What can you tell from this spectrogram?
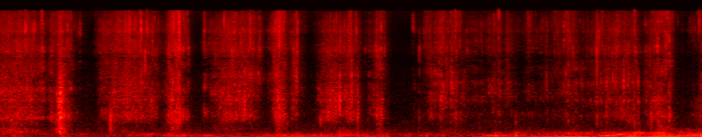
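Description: Hands kneading and squeezing clear slime packed with chunky glitter, giving irregular crunchy crackles and squishes several times a second.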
